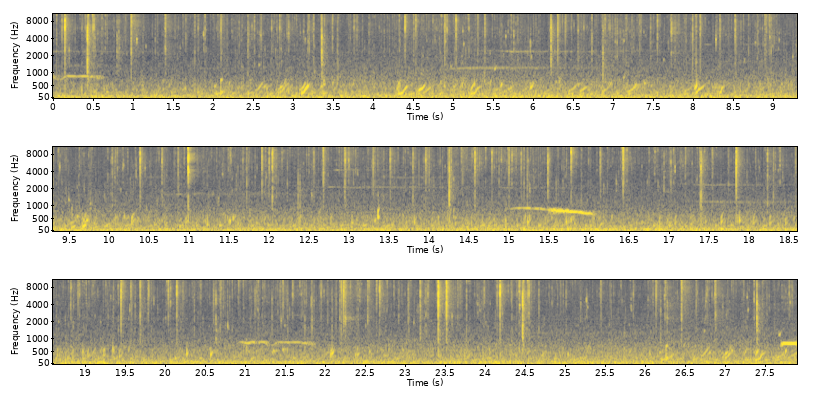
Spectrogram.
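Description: A fire crackles and pops.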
